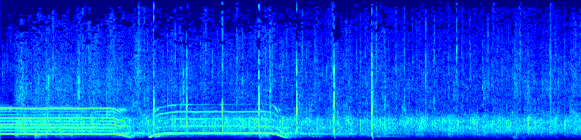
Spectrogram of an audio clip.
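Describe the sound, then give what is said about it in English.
Audience applause and cheering at a church event as the audience stands to welcome a preacher, loud clapping with sliding tonal notes over it at first, then settling into softer, steadier applause. “I want you to stand to your feet, Embassy City, Stand up. I want you all to stand up, put your hands together”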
